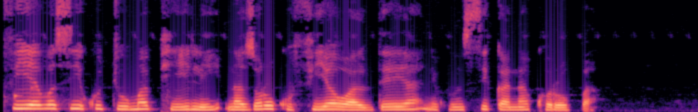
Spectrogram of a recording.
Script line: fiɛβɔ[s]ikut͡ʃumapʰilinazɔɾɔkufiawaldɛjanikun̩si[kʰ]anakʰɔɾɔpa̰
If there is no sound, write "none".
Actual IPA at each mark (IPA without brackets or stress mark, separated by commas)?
s, k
